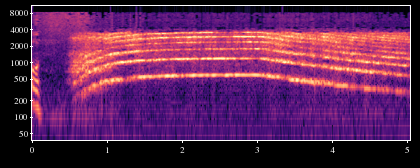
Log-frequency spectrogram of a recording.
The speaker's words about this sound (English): Maybe we can play that, our siren sound. We can all duck and cover.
